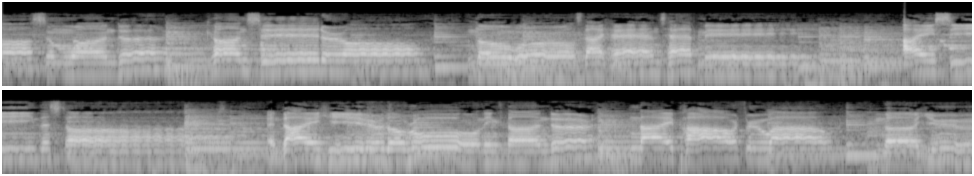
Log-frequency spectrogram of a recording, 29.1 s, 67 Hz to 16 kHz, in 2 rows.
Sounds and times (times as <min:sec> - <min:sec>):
Male singing: 0:00.0 - 0:12.4, 0:13.5 - 0:17.8, 0:18.5 - 0:29.1
Music: 0:00.0 - 0:29.1.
